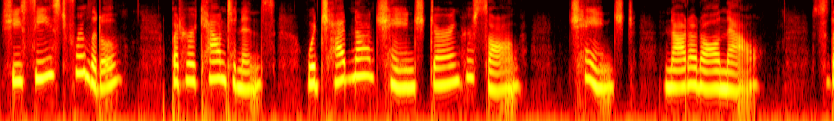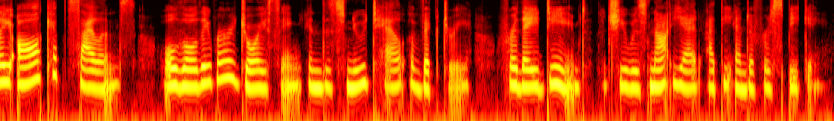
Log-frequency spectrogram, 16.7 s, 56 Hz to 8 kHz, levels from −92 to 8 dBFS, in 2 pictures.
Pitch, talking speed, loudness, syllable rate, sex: 250 Hz, 175 wpm, -18 LUFS, 4.9 syllables/s, female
